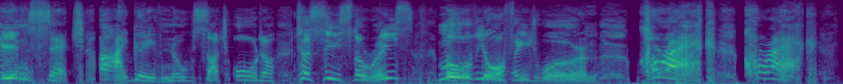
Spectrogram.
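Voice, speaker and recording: A man speaks very slowly in a put-on character voice. His pitch is high. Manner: menacing, commanding.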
